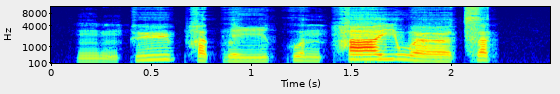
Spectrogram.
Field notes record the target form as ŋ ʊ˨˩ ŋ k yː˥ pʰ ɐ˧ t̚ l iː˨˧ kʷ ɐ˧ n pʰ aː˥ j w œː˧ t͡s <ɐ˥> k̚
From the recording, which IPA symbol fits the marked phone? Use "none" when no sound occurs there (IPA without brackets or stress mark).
ɐ˥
